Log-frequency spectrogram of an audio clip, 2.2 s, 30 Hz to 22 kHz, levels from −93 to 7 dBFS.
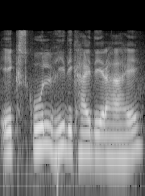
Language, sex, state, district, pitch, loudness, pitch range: Hindi, male, West Bengal, Alipurduar, 135 Hz, -15 LUFS, 120-145 Hz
